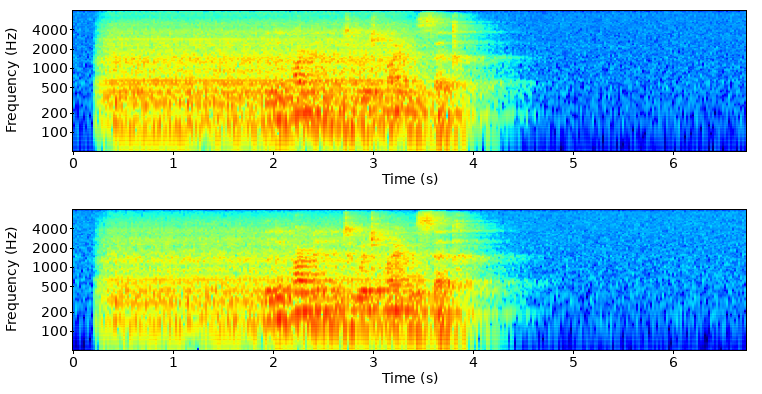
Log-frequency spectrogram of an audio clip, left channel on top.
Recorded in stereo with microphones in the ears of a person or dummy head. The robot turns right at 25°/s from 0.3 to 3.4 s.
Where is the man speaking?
170° left, 2.0 m; by 3.7 s 155° right, 2.0 m.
